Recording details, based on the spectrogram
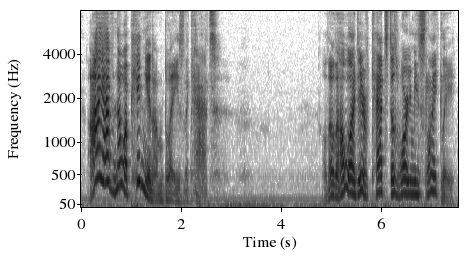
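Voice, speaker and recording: A man's put-on character voice, raised and projected, with big swings in loudness, a moderate pace and long, frequent pauses. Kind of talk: casual podcast talk. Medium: role play.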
